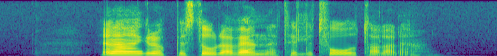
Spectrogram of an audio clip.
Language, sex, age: Swedish, female, 34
